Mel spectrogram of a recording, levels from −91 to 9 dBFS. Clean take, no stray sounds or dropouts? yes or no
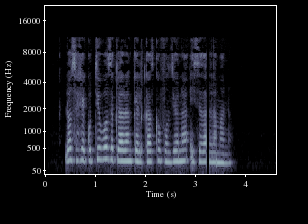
no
